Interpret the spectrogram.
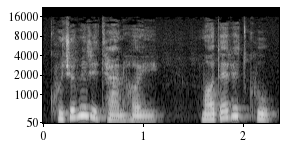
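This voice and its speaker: A woman's voice: on the low side, very animated, warm tone, husky. A woman voicing a nosy neighbor who scolds a child with questions. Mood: scolding.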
